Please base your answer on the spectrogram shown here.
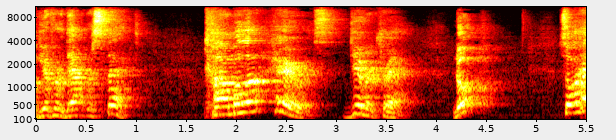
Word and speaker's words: Kamala: Or Kamala, and I'm going to say her name right. Because I'm going to trust that when she says her mother named her Kamala, and that's how they say the name, I'm going to believe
